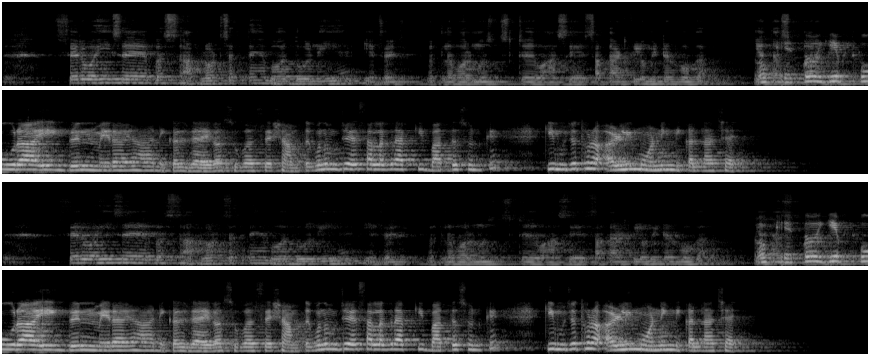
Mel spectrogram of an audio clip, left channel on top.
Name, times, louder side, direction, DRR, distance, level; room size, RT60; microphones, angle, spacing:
voice 1, 0.0-7.1 7.5-9.1, left 1 dB, 85° left, 1 dB, 3.0 m, -39 dB
voice 2, 7.5-16.0, right 1 dB, 20° right, 7 dB, 1.0 m, -25 dB
19.5 x 14.0 x 5.1 m, 1.0 s
head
